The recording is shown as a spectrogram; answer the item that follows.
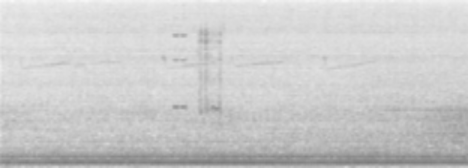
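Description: A vehicle engine idling: a steady, unchanging low hum, with a faint brief chirp about halfway through.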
